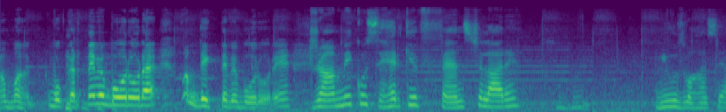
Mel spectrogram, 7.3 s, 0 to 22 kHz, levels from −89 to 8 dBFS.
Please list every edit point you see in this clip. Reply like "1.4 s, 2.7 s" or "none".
3.0 s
